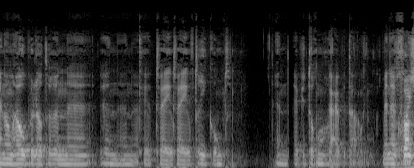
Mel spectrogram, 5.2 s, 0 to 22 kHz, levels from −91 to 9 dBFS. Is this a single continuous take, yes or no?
no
